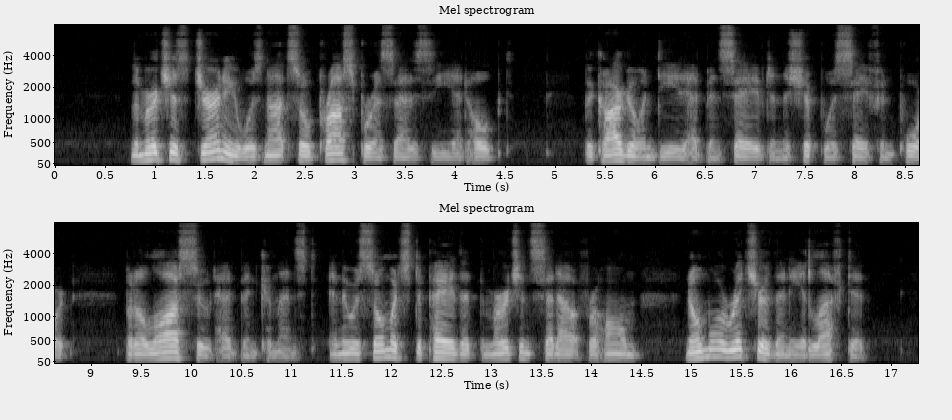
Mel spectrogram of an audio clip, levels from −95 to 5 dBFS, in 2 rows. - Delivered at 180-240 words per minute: Yes, average, 185 wpm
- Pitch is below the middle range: Yes, low, 105 Hz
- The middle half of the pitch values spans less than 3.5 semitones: No, average, 4.7 semitones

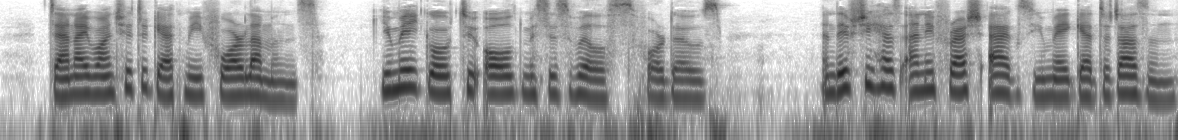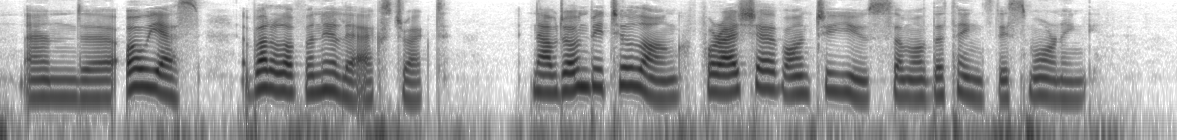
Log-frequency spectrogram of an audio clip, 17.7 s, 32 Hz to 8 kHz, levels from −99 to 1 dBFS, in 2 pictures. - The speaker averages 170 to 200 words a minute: Yes, average, 185 wpm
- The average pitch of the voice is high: Yes, high, 200 Hz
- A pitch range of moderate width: Yes, average, 4.2 semitones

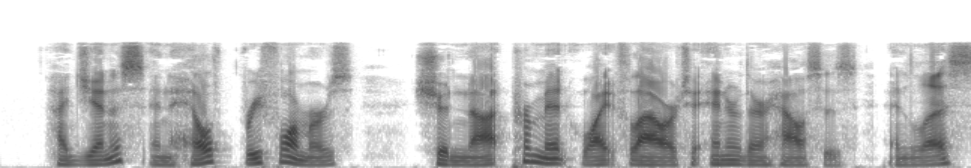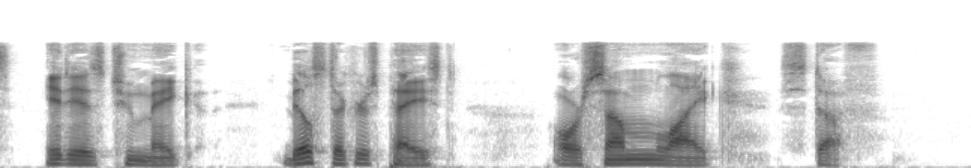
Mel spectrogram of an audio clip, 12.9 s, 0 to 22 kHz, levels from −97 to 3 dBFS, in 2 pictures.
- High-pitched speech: No, very low, 95 Hz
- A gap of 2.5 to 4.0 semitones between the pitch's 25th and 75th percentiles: Yes, average, 3.6 semitones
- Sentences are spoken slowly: Yes, slow, 115 wpm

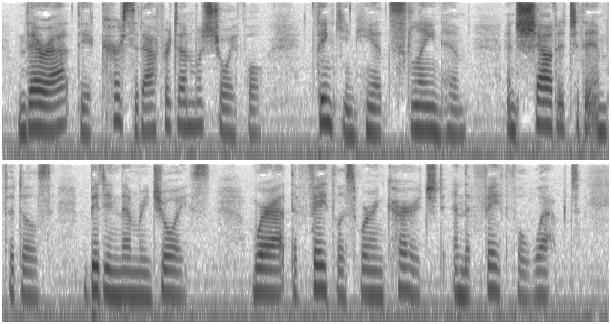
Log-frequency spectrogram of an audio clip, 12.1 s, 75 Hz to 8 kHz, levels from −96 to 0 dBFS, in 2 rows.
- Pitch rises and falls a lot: No, narrow, 2.6 semitones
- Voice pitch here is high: No, medium, 175 Hz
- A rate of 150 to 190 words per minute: No, average, 140 wpm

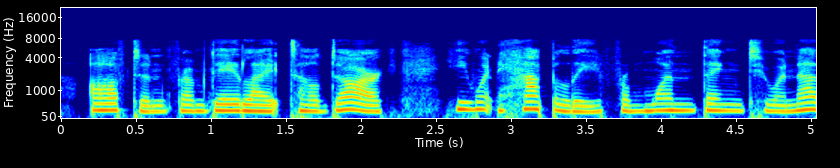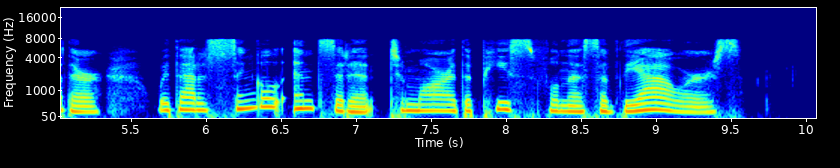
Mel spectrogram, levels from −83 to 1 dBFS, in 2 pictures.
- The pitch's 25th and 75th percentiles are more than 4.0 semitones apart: No, average, 3.1 semitones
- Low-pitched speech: No, high, 195 Hz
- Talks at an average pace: Yes, average, 145 wpm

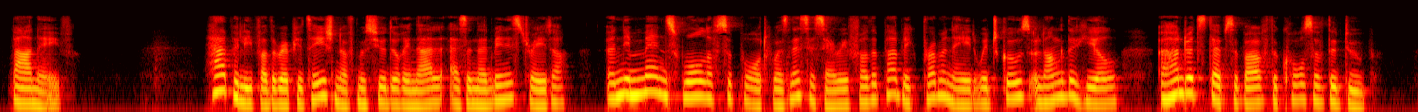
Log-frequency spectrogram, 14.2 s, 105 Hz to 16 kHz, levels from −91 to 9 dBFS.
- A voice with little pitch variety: No, average, 4.7 semitones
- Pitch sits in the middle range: Yes, medium, 170 Hz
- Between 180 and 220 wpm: No, average, 160 wpm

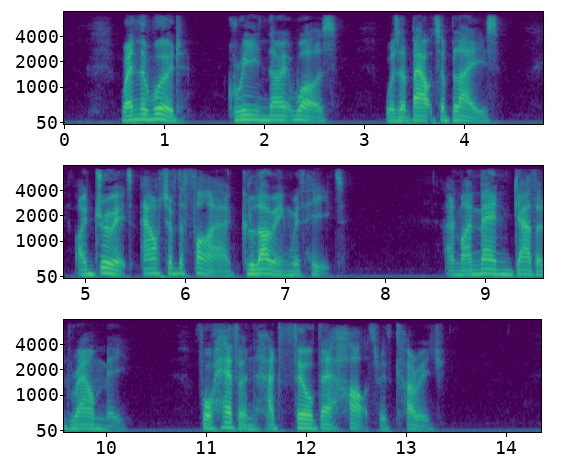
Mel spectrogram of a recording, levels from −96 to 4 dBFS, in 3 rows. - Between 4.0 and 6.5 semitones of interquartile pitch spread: No, average, 3.6 semitones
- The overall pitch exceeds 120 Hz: No, low, 110 Hz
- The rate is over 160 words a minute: No, average, 145 wpm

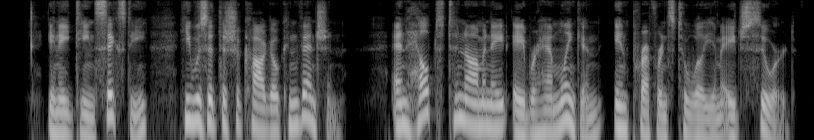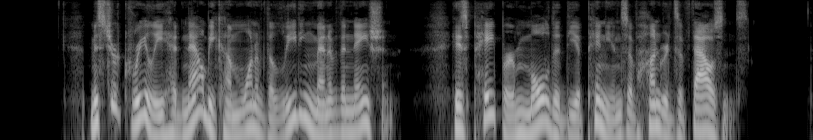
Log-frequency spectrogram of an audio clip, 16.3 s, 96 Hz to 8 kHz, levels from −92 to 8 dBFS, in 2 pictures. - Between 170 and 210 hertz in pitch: No, low, 130 Hz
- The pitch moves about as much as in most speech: No, wide, 6.9 semitones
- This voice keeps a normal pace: Yes, average, 155 wpm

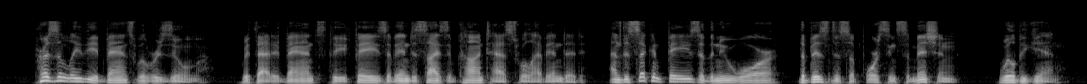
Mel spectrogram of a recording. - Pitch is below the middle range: Yes, very low, 85 Hz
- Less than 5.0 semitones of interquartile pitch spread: No, wide, 5.6 semitones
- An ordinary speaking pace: Yes, average, 170 wpm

